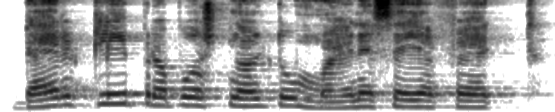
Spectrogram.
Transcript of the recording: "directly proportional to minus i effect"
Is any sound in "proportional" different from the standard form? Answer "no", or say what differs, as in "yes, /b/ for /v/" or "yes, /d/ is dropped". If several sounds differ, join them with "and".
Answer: no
